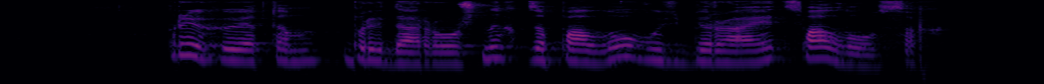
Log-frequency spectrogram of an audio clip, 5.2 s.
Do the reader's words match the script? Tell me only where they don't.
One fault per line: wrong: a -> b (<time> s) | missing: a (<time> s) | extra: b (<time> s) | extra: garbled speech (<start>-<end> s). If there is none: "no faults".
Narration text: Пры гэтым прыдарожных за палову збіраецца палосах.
no faults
